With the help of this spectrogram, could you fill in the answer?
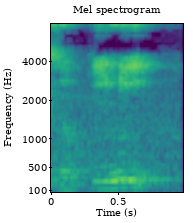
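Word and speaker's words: zucchini: का मसला बहुत ज्यादा रहता है इसको पढ़ेंगे जुकीनी जुकीनी जुकीनी जुकीनी जुकीनी जुकीनी तो जुकीनी कहेंगे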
